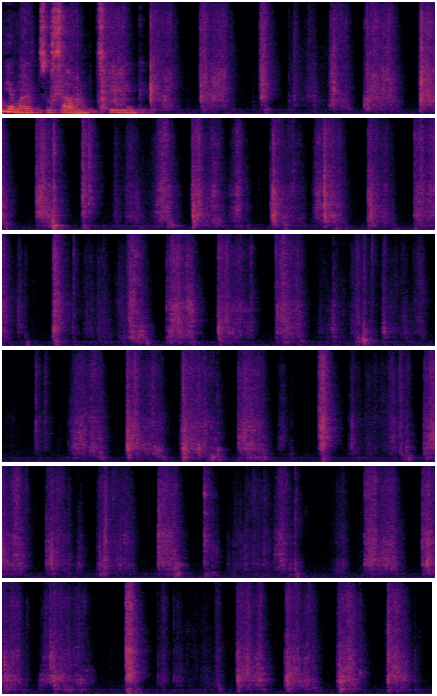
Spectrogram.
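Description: Long fingernails tap and scratch rapidly on a hard object, close up.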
